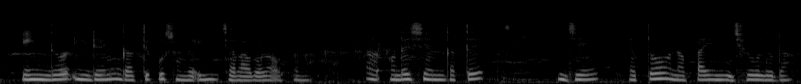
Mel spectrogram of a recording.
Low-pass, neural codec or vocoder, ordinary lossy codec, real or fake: 7.2 kHz; codec, 16 kHz, 2 kbps, FunCodec, trained on Chinese and English, 25 frames a second; none; fake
